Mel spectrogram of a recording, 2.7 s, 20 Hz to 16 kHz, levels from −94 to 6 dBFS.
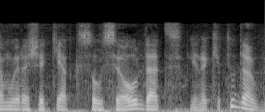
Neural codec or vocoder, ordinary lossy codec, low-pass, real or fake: codec, 16 kHz, 1.1 kbps, Voila-Tokenizer; AAC, 96 kbps; 7.2 kHz; fake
